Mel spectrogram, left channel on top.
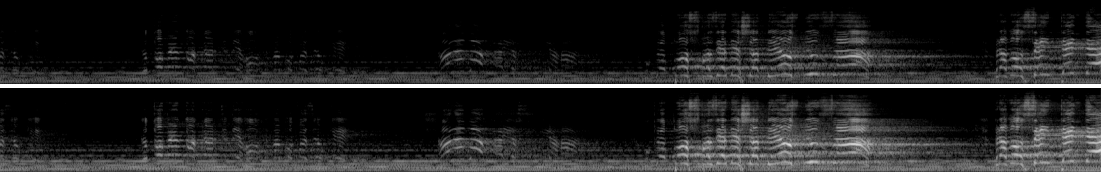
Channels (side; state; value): left; quieter; 11.2 dB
